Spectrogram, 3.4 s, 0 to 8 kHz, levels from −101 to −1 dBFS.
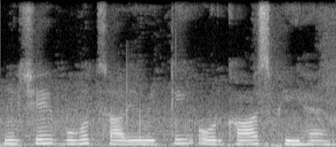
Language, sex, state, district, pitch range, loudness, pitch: Hindi, female, Punjab, Fazilka, 190-215 Hz, -18 LUFS, 195 Hz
